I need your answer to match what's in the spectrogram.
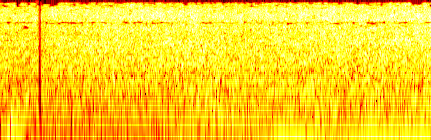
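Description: A loud, steady roar of rushing floodwater from a swollen river in Ampuero, where it has flooded the buildings of the Marrón industrial estate, a dense unbroken wash of churning water that holds constant from start to finish, with no voices.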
